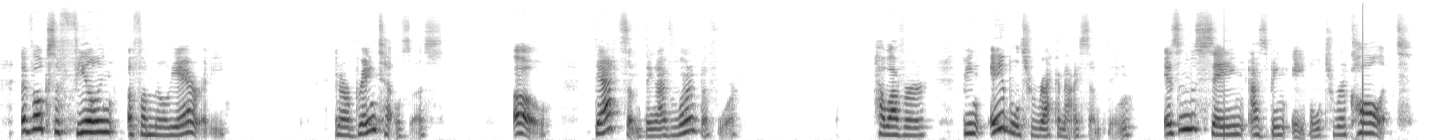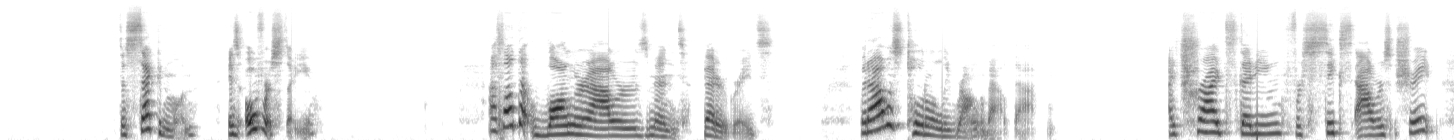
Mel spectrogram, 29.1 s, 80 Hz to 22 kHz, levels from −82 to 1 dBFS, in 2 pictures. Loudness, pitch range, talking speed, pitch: -23 LUFS, 215-305 Hz, 120 wpm, 245 Hz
